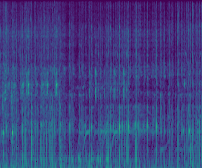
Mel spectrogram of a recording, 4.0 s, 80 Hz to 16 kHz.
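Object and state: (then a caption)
Glass jar tapped and scratched. Fingertips and nails tap and scratch the sides of a medium, hollow, apparently empty clear glass jar held in the hands. Quick, irregular light taps produce brief glassy pings around 950 Hz, mixed with a bright, hissy scratching noise throughout.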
